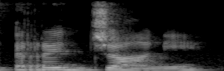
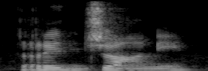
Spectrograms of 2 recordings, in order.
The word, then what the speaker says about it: Reggiani: super common mistake that english speakers make when pronouncing italian names with a gi or with a ci and another vowel following and this is a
